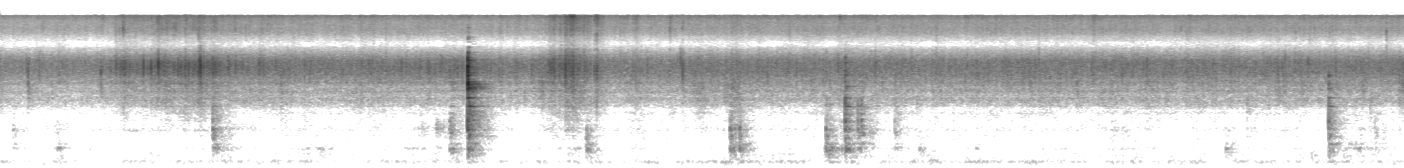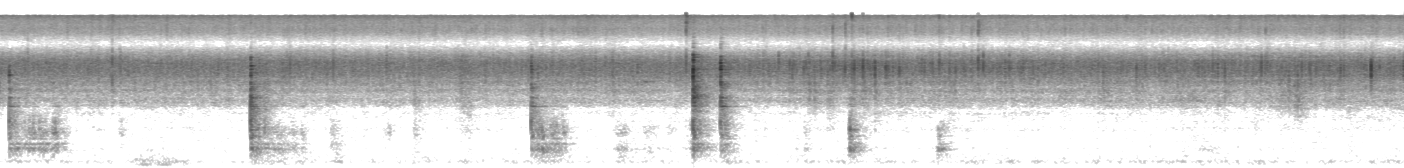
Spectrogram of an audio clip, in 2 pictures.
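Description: Lentil fritters shallow-frying in hot oil in a cavity pan: a steady sizzle, with sharp clicks every few seconds.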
